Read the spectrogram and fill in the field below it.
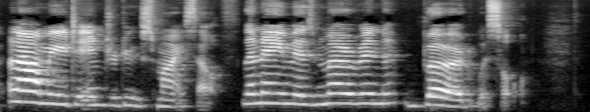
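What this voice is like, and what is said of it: Put-on old English accent. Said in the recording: “the old English ... talking in an accent”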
